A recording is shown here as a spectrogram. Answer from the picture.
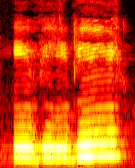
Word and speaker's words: DVD: And make sure that you're pronouncing your DVD with the names of your Spanish letters and not English letters.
